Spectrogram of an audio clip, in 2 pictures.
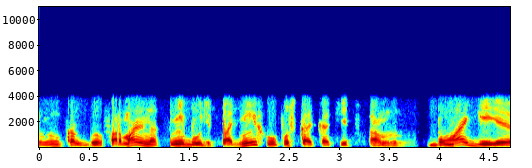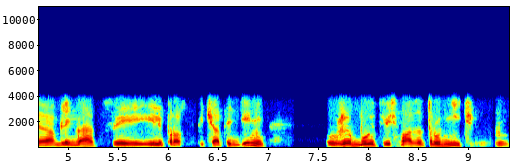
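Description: A man's voice: fairly low pitch, no echo. A man commenting on the economy in a casual, analytical way. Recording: tinny phone line.

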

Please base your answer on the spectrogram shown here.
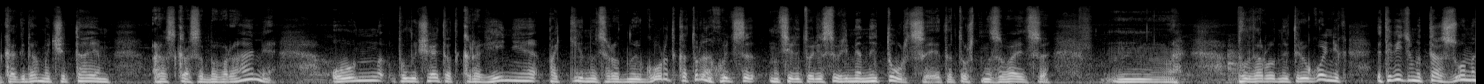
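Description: A man's voice: mid-range voice, vocal fry, dark tone, slight background noise. A man interviewing, asking long, elaborate questions.

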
